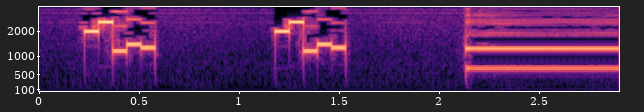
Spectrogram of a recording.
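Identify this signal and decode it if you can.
Five-tone selective call (ZVEI), heard as quick runs of five tones, tones of about 70 ms. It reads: 88243 88243
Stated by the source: ZVEI five-tone selective call received by SDR.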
